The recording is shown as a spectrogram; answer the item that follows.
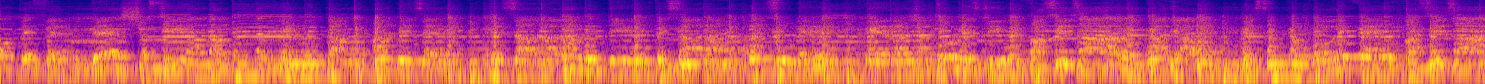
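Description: A live traditional band playing: several voices singing together in polyphony over oud, accordion and fiddle, with a small stick drum and a large bass drum beating a steady rhythm.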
